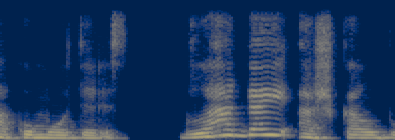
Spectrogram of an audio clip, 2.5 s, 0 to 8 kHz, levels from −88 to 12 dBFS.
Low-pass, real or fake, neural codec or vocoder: 7.2 kHz; fake; codec, 16 kHz in and 24 kHz out, 1 kbps, XY-Tokenizer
